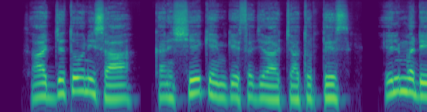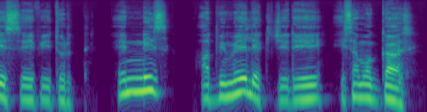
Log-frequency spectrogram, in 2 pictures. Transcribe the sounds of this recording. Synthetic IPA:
saːd͡ʒːɛt̪o̞ːnɪsaː | kɐnɪʃeːke̞ːmk̬e̞ːsːɐd͡ʒɪɾaːt͡ʃːaːt̪ʊɾt̪eːs | ɪlmɐd̪e̞ːsːe̞ːfɪt̪ʊɾt̪ɛ̥ | ɪnːɪs | ɐbːɪmeːlɛkd͡ʒɛᶑe̞ːɪsɐmɔɡːaːsɛ̥

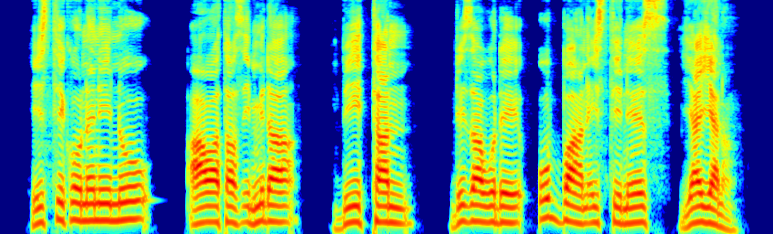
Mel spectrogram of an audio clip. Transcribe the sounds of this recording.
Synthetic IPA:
ʔɪst̪ːɪkɔnɛnɪnʊ | aːwɐt̪ɐs̬ɪmːɪd̪ɐ | biːt̪ːɐn | d̪ɪzɐwɔd̪ɛʊbːaːnɪst̪ːɪne̞ːs | jɐjːɐnɐ̰

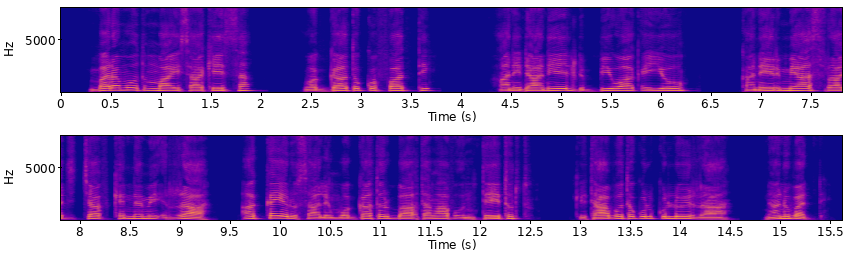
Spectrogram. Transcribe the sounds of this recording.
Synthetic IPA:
bɐɾɐmo̞ːt̪ʊmːaːɪsaːke̞ːsːɐ | wɐɡːaːt̪ɔkːɔfːaːt̪ːɪ | hɐnɪd̪aːnɪeːld̪ʊbːiːwaːkʼɐjːo̞ː | kɐneːɾmɪjaːsɾaːd͡ʒɪt͡ʃːaːfkɛnːɐmɛɪrːaː | ʔɐkːɐjɛɾʊsaːlɛmwɐɡːaːt̪ɔɾbaːft̪ɐmaːfɔnt̪ɐʔeːt̪ʊɾt̪ʊ̥ | kɪt̪aːbɔt̪ɐk̬ʼʊlkʼʊlːuːɪrːaː | nɐnʊbɐᶑɛ̥

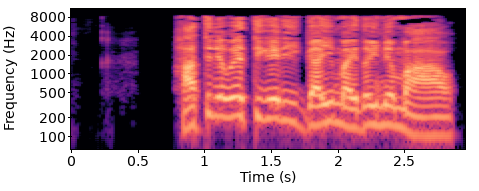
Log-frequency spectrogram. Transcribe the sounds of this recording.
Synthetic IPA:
hatiɾewetiɣeɾiːɡaimaiðɔinemaːɔ

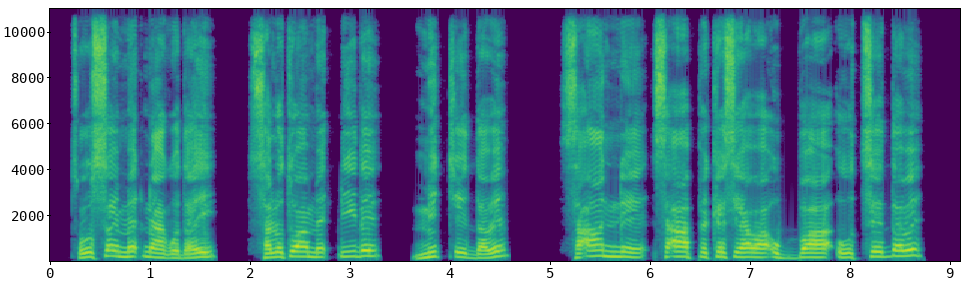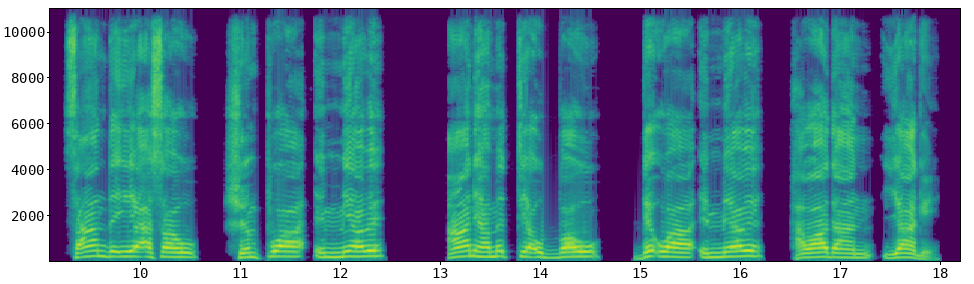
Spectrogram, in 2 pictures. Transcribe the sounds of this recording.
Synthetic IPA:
t͡sʼo̞ːsːɐjmɛɗɪnaːɡɔd̪ɐj | sɐlɔt̪ʊwaːmɛɗːiːd̪ɛ | mɪt͡ʃʼːe̞ːd̪ːɐwɛ | sɐʔaːnːɛsɐʔaːpːɛkɛsɪjaːwaːʊbːaːʔo̞ːt͡sːe̞ːd̪ːɐwɛ | sɐʔaːnd̪ɛʔɪjaːsɐw | ʃɛmpːʊwaːɪmːɪjaːwɛ | aːnɪhɐmɛt̪ːɪjaːʊbːaw | d̪ɛʔʊwaːʔɪmːɪjaːwɛ | hɐwaːd̪ɐnjaːɡḛː

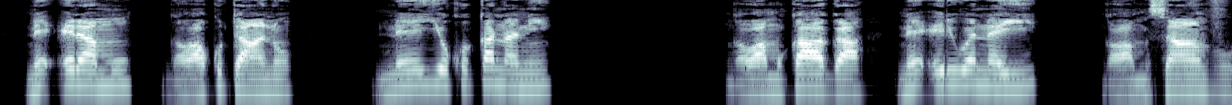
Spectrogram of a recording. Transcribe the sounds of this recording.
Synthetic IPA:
neʔːɾamu | ŋɡawakutaːno̞ | nejokokanani | ŋɡawamukaːɡa | neʔːɾiweneji | ŋɡa̰wamusaːɱvu

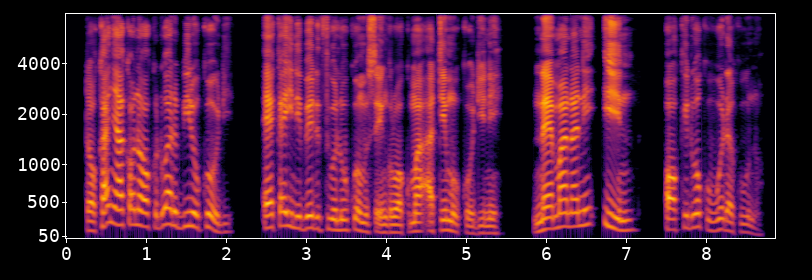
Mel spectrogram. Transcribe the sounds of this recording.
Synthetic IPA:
tɔkaɲakɔnɔɔkdwaɾbiɾokodi | ɛkainibedt̪wolukwomsɪ̰ŋɡɾwɔkmaʔa̰tɪmokodinɪ | nɛmananɪin | ɔkɪdwokowodakuno̰

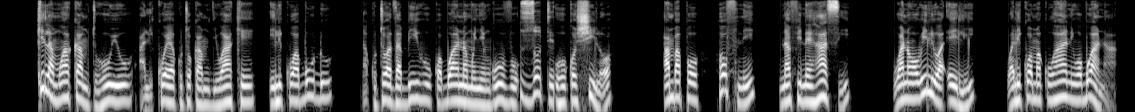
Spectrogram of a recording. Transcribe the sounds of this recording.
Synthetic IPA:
kilamwakam̩tuhujua̰likuwajakutɔkam̩ʄiwakʰɛ | ilikuaɓuɗu | na̰kutɔaðaɓiɦukwaɓwanamwɛɲɛŋɡuvuzɔtɛhukɔʃilɔ | ambapɔ | hɔfni | nafinɛɦasi | wanawawiliwaʔɛli | walikuwamakuhaniwaɓwana̰

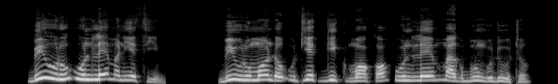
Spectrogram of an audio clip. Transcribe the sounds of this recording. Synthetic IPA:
biuɾuʔunlemanjet̪ḭm | biuɾumɔndɔʔutjek̚ɡikmɔkɔunlemːaɡbuŋɡuduto̰

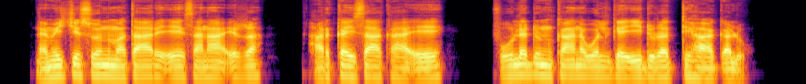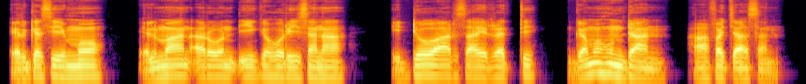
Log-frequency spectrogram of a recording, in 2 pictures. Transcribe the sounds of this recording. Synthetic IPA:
nʔɐmɪt͡ʃːɪsʊnmɐt̪aːɾɛʔeːsɐnaːʔɪrːɐ | hɐɾkɐɪsaːkaːʔe̞ː | fuːlɐd̪ʊŋkaːnɐwɐlɡɐʔiːd̪ʊɾɐt̪ːɪɦaːkʼɐlʊ̥ | ʔɛ̰ɾɡɐsiːmːo̞ː | ʔɪ̰lmaːnɐ̰ɾo̞ːnᶑiːɡɐhɔɾiːsɐnaː | ʔɪ̰d̪ːo̞ːwaːɾsaːɪrːɐt̪ːɪ | ɡɐmɐɦʊnd̪aːn | haːfɐt͡ʃʼaːsɐ̰n

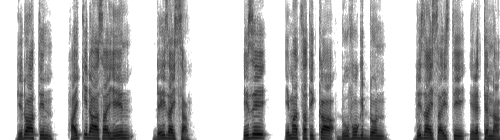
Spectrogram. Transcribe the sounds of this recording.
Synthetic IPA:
ɡɪd̪ɔɐt̪ːiːn | hɐjkʼːɪd̪ɐːsɐjɦeːn | d̪ɛʔɪzɐjsːɐ̰ | ʔɪzɪ | ɪmɐt͡sːɐt̪ɪkːɐd̪uːfɔɡɪd̪ːɔn | d̪ɪzɐjsːɐɪst̪ːɪɛɾɛt̪ːɛnːɐ

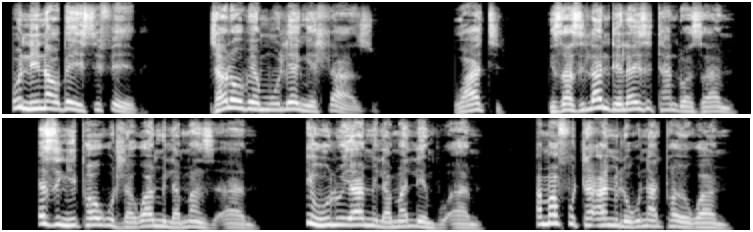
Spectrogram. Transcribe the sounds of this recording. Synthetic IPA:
uninauβɛjisifɛːβɛ | nd͡ʒʱalɔuβɛmulɛŋɛɬaːzɔ | waːtʰi | ŋizazilandʱɛlaizitʰandʱwazaːmi | eziŋipʰauɣuɮaɣwamilamand͡zʱiaːmiː | ɦulujamilamalembʱuaːmi | amafutʰaːmiloɣunatʰwajɔɣwaːmi

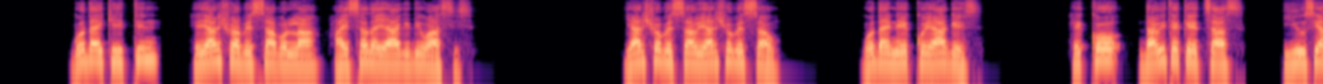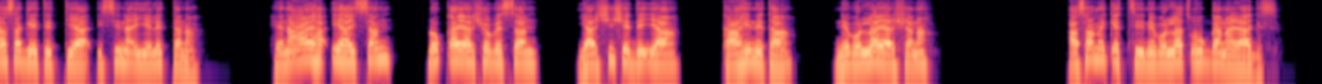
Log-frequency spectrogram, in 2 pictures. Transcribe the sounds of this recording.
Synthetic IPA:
ɡɔd̪ɐjkiːt̪ːɪn | hɛjɐɾʃʊwabɛsːaːbɔlːɐhɐjsːɐd̪ɐjaːɡɪd̪ɪwaːsːɪ̰s | jɐɾʃɔbɛsːɐwjɐɾʃɔbɛsːɐ̰w | ɡɔd̪ɐjne̞ːkːɔjaːɡe̞ːs | hɛkːɔd̪ɐwɪt̪ɛke̞ːt͡sːaːs | juːsɪjaːsɐɡe̞ːt̪ɛt̪ːɪjaːʔɪsːɪnɐɪjɛlɛt̪ːɐnɐ̰ | hɛnɐʔɐjɦɐʔːɪhɐjsːɐn | ɗɔkʼːɐjɐɾʃɔbɛsːɐn | jɐɾʃɪʃɛd̪ɛʔɪjaː | kaːhɪnɛt̪ɐ | nɛbɔlːɐjɐɾʃɐnɐ | ʔɐsɐmɛkʼɛt͡sːɪnɛbɔlːɐt͡sʼuːɡːɐnɐjaːɡɪs

